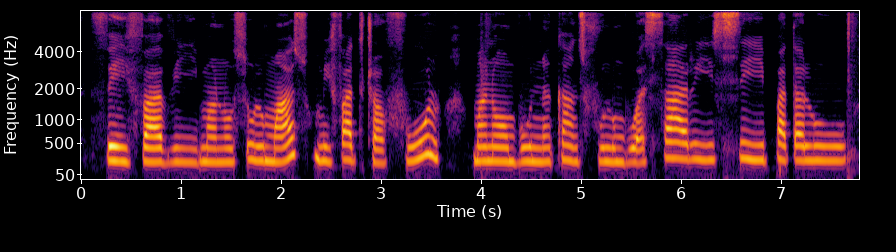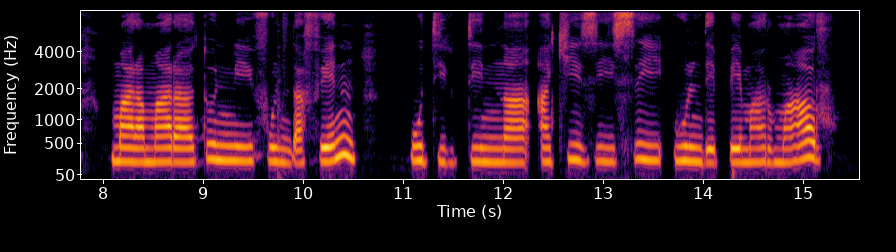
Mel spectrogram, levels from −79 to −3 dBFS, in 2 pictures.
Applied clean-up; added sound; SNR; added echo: neural separator model SepFormer DNS4.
